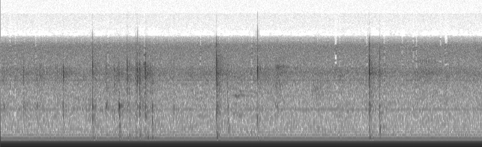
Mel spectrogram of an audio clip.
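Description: Computer keyboard typing: a few separate keystrokes over the first three and a half seconds, then one more click about five seconds in.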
